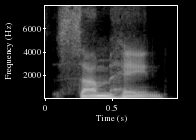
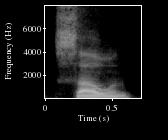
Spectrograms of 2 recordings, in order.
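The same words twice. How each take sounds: First: The m sound is pronounced, following the spelling. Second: The m sound is dropped, like 'sow-in'. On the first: This is how many people say it today. "so many contemporary people will pronounce it Samhain" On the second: This is the traditional way the word was said. "we grew up calling it Samhain"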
